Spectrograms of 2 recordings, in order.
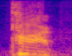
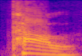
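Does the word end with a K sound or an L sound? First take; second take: K sound; L sound. First: The word ends with a k sound. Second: The word ends with an l sound. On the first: The speaker calls it right. "তাহলে সঠিক উচ্চারণ কি হবে" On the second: The speaker calls it wrong. "আমাদের পুরনো নিয়ম অনুযায়ী এটা হবে হচ্ছে থাল"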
